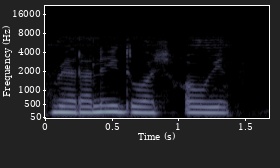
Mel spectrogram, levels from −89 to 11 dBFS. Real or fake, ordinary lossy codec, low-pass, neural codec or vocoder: real; none; 7.2 kHz; none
